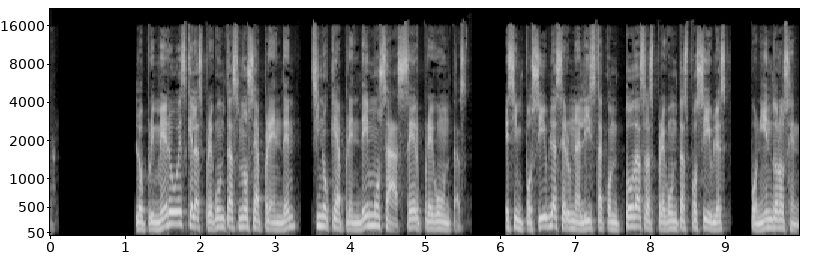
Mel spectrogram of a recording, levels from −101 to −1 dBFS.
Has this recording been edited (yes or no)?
no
